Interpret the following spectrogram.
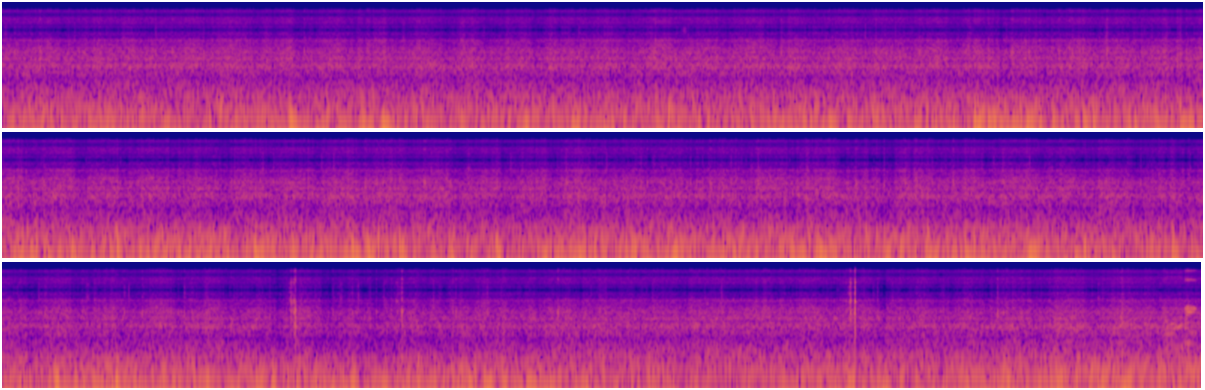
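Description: Steady wind rush on a jockey's helmet-camera microphone as a racehorse gallops at workout speed on a dirt track. Two sharp clicks come late on.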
